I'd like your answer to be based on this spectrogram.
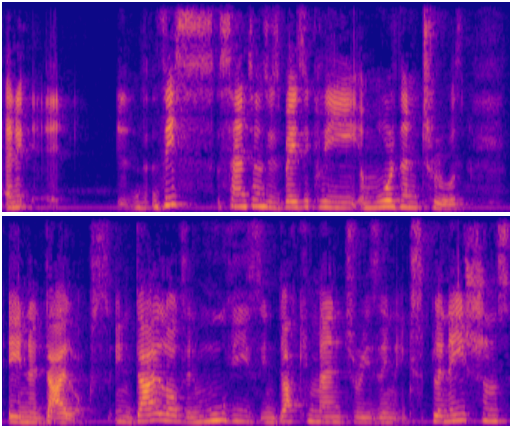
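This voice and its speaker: A woman with a Slovak accent speaks at a fairly slow pace in a medium pitch. Her pitch variation is ordinary, and her loudness swings widely. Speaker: English teacher. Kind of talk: casual talk. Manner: halting, many fillers.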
